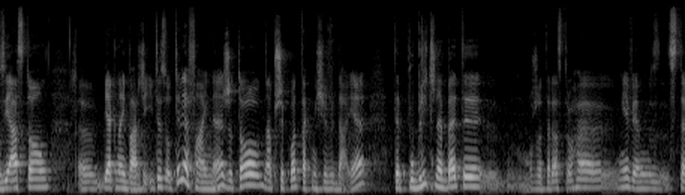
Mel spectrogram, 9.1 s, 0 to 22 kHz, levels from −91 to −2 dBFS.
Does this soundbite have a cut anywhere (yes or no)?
no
